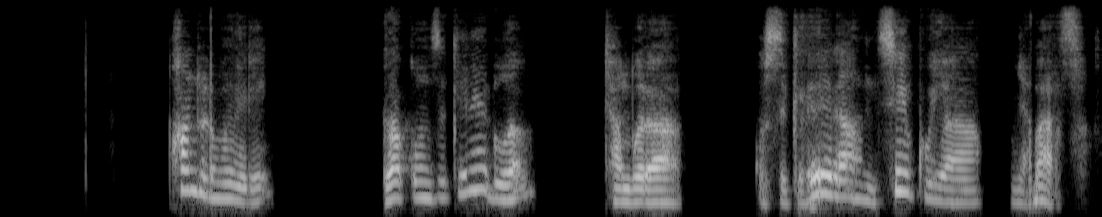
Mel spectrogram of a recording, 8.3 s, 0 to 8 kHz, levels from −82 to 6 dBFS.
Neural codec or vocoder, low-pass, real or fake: codec, 44.1 kHz, 2.6 kbps, DAC; 7.2 kHz; fake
